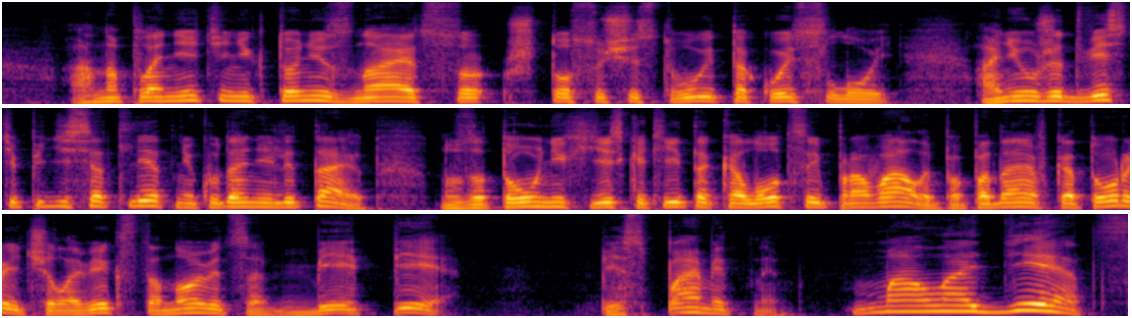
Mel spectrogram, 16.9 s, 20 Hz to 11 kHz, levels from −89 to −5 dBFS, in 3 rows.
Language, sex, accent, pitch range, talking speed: Russian, male, native, 115-145 Hz, 120 wpm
